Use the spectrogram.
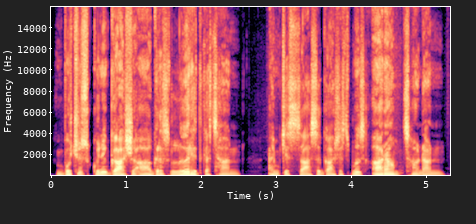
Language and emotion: Kashmiri, fearful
